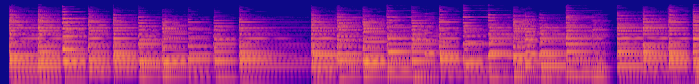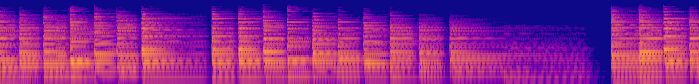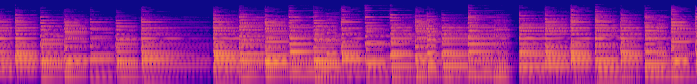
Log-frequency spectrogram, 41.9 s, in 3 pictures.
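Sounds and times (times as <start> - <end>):
piano backing music: 0.2 - 41.9.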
